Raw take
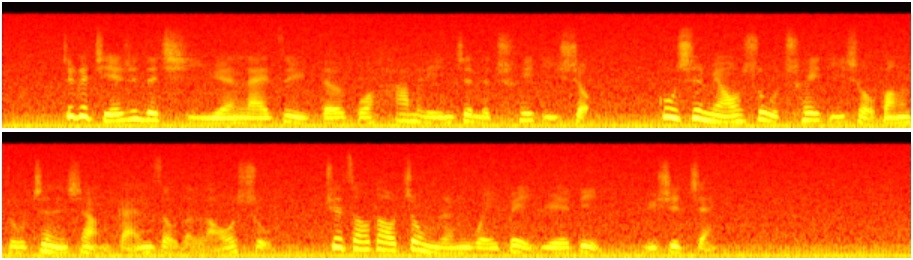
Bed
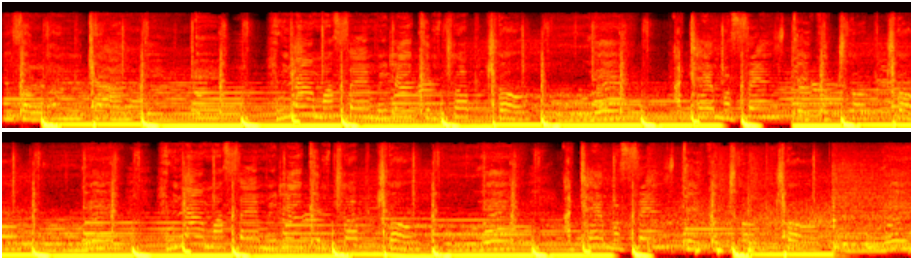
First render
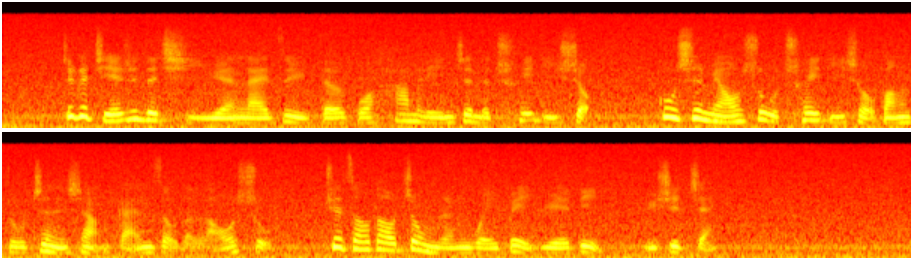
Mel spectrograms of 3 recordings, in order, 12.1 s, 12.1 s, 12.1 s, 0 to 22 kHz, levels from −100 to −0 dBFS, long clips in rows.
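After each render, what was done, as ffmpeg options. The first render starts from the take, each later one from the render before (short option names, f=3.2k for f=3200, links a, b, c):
-af "bandreject=f=60:t=h:w=6,bandreject=f=120:t=h:w=6,bandreject=f=180:t=h:w=6"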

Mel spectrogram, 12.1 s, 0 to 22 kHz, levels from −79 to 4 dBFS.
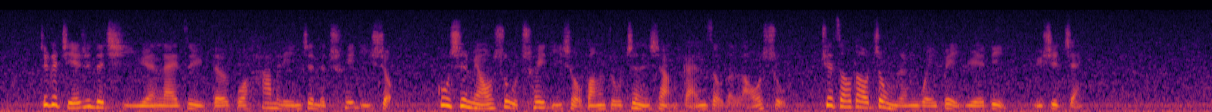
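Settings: -af "afftdn=nr=10:nf=-37"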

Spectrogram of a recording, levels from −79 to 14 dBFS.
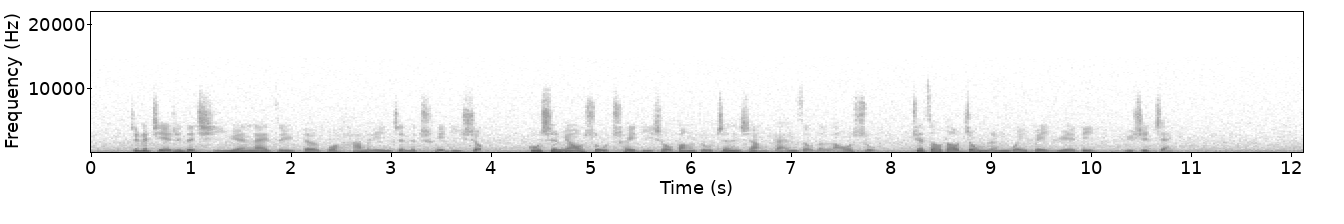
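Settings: -af "volume=-11dB"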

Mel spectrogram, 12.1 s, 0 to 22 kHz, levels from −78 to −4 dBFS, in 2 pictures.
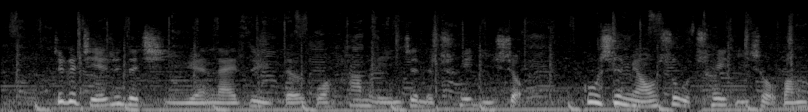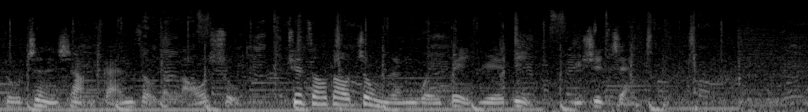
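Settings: -filter_complex "[1:a]volume=-16.5dB[a];[0:a][a]amix=inputs=2:normalize=0"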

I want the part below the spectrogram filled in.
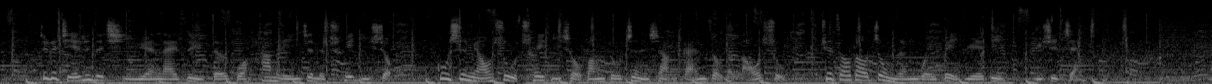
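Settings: -af "alimiter=level_in=3dB:limit=-24dB:level=0:latency=1:release=13,volume=-3dB,areverse,acompressor=mode=upward:threshold=-40dB:ratio=2.5,areverse"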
